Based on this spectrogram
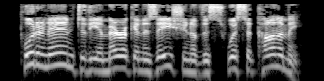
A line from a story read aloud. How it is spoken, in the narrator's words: another shouted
